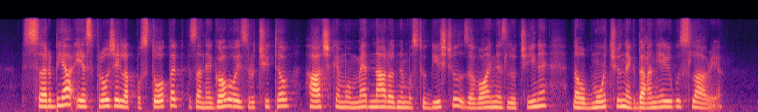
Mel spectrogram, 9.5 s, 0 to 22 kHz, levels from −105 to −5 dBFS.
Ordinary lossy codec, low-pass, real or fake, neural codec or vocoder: none; 10.8 kHz; fake; codec, 16 kHz in and 24 kHz out, 0.6 kbps, FocalCodec, streaming, 4096 codes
